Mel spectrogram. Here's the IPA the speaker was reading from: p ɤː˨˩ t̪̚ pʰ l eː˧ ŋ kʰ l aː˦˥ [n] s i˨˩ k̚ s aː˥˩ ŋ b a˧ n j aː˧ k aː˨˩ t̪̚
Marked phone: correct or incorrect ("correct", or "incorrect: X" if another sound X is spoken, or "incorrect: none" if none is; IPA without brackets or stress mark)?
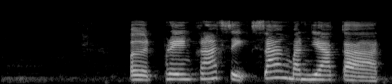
incorrect: none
